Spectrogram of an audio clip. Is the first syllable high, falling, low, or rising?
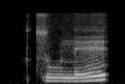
low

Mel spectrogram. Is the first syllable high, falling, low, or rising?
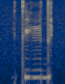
high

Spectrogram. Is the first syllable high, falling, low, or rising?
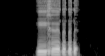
low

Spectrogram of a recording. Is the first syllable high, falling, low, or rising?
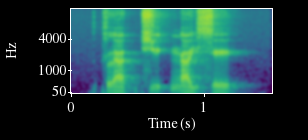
low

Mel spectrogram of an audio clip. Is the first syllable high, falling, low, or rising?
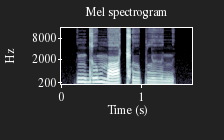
high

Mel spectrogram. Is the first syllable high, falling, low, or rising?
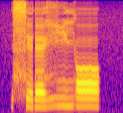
low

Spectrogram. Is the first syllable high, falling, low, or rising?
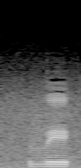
high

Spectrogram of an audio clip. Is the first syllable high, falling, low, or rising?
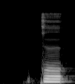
high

